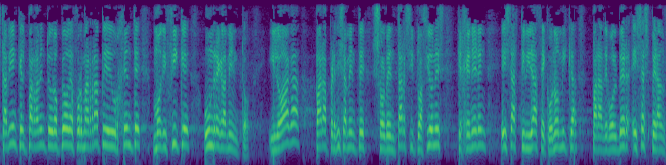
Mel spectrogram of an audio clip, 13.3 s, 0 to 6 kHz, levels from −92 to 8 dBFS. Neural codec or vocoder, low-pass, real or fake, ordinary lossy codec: none; 5.4 kHz; real; none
